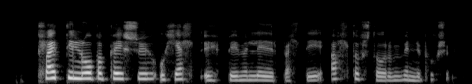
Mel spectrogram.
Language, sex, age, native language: Icelandic, female, 18-19, Icelandic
